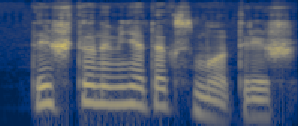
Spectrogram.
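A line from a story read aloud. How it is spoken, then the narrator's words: Mocking laugh. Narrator (Russian): засмеялась она, как на дуру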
